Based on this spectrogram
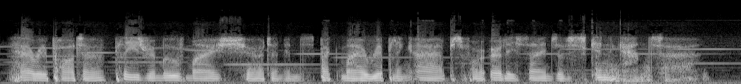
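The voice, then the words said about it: Professor Snape character impression. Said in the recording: “He does a fantastic impersonation of Professor Snape ... I'll do a Snape ... your Professor Snape impersonation”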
